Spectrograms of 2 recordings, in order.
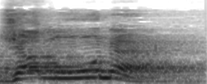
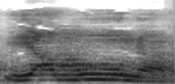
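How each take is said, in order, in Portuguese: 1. A palavra começa com som de j. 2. A palavra começa com som de y. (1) "fala Jamuna" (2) "O bengali não fala Yamuna"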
